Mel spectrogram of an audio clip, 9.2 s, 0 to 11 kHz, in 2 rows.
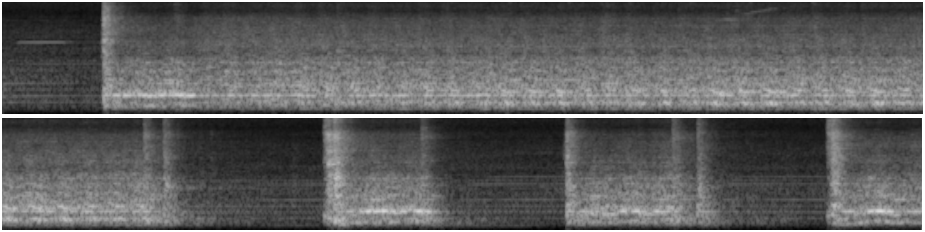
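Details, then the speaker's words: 1988 FMC 6000 with a 5-speed, cranked on boosters with the gas pedal floored: a steady five-second starter whirr, then short cranking bursts with no firing; owner thought it needed starting fluid, but no fuel was reaching the carb. "Probably needs starting fluid, I think. Stupid thing isn't starting."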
